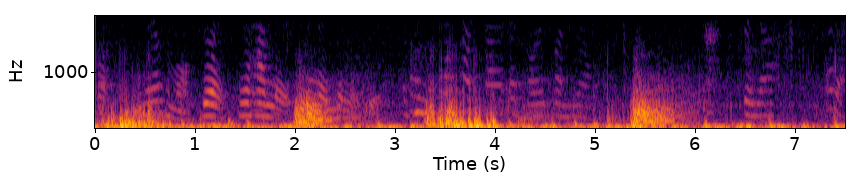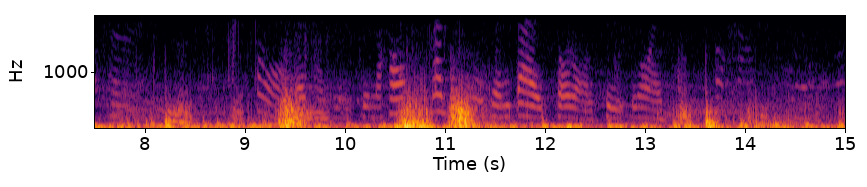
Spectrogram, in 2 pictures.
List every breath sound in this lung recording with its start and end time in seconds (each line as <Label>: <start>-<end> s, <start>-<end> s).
Inhalation: 3.22-4.09 s, 8.18-8.54 s, 10.47-11.01 s, 13.33-13.85 s
Exhalation: 1.90-2.80 s, 5.29-6.11 s, 9.34-9.96 s, 10.99-11.53 s
Wheeze: 1.90-2.80 s, 8.18-8.54 s, 9.34-9.96 s
Crackles: 0.00-0.74 s, 3.22-4.09 s, 5.29-6.11 s, 10.47-10.99 s, 11.01-11.53 s, 13.33-13.85 s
